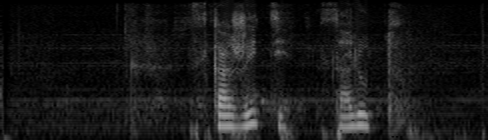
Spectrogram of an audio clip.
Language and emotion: Russian, neutral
